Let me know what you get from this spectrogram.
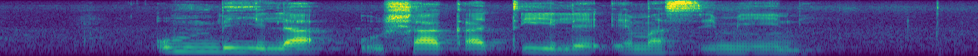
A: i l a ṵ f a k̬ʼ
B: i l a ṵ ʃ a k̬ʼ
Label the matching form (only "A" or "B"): B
